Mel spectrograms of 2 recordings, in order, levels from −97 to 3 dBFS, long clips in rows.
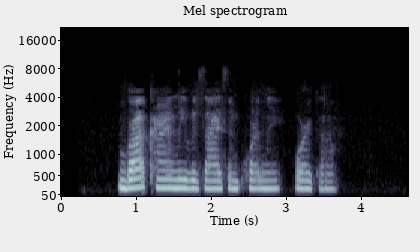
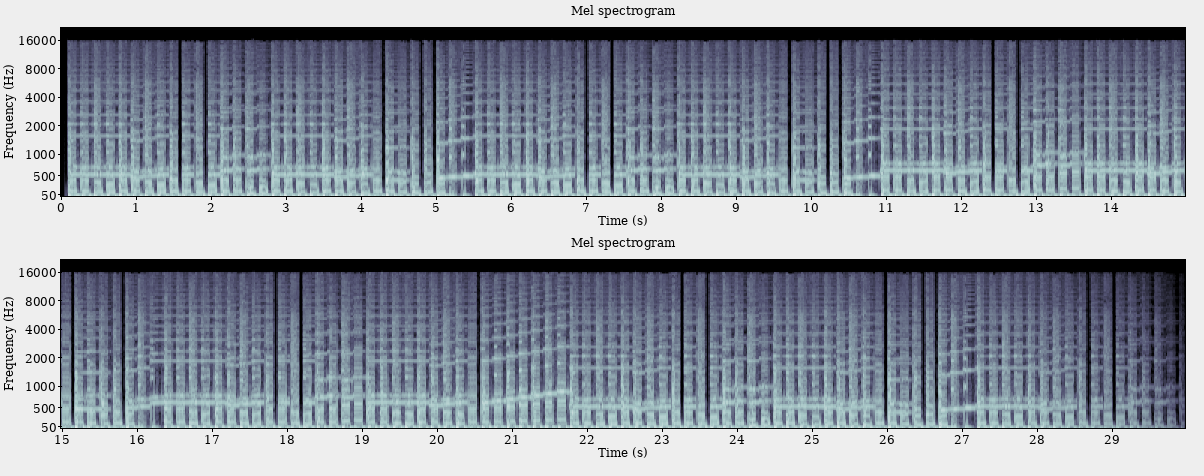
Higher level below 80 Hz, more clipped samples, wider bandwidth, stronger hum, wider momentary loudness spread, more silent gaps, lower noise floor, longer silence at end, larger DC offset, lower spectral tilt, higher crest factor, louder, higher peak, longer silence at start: second, -80 dBFS vs -24 dBFS; neither; second, 4.3 kHz vs 16.5 kHz; neither; first, 13 LU vs 3 LU; neither; first, -81 dBFS vs -36 dBFS; first, 0.95 s vs 0.2 s; neither; first, -10 dB/octave vs -5 dB/octave; about the same, 18 dB vs 16 dB; second, -27 LUFS vs -18 LUFS; second, -10 dBFS vs 0 dBFS; first, 0.75 s vs 0.1 s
